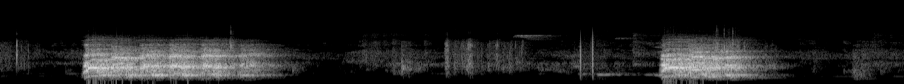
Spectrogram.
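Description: A dog barks loudly close by.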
